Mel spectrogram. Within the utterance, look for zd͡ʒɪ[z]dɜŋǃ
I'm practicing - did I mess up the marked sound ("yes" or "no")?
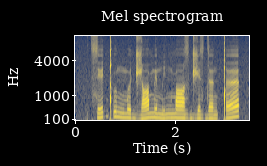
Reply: no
